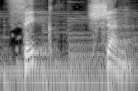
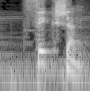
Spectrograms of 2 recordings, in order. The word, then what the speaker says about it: fiction: अगला शब्द देखते हैं, शब्द है FICTION। ध्यान दीजिए, TION की आवाज होती है शन और इसलिए FICTION का उच्चारण होगा फिक्शन, फिक्शन।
